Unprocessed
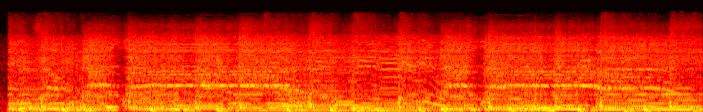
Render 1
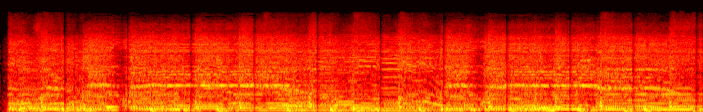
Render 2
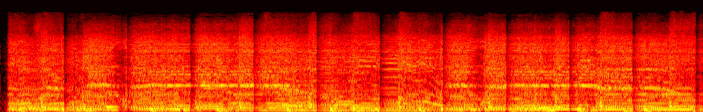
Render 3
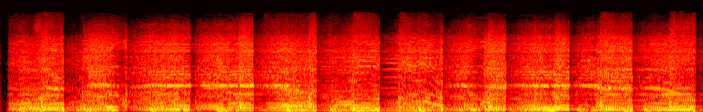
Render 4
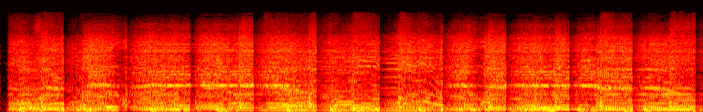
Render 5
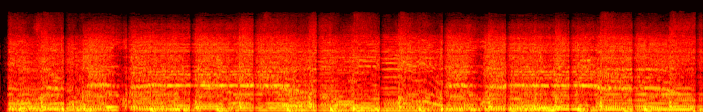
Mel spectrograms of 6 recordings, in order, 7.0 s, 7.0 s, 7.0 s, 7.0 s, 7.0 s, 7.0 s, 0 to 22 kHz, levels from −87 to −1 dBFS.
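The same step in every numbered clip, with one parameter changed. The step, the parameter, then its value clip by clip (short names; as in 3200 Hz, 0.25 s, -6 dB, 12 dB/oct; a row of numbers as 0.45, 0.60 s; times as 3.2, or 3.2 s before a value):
pump, release: 60, 158, 501, 280, 89 ms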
